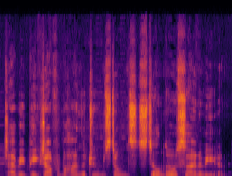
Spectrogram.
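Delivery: usual speaking voice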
